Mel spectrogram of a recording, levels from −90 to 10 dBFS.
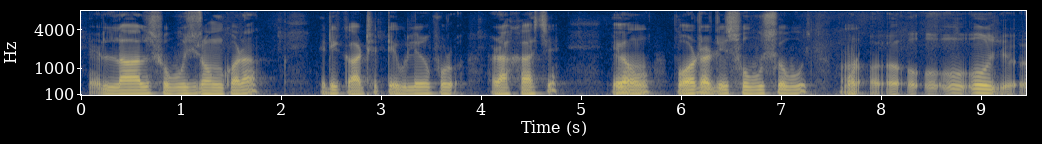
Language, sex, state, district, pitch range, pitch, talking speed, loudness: Bengali, male, West Bengal, Paschim Medinipur, 115-130 Hz, 115 Hz, 135 wpm, -18 LUFS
